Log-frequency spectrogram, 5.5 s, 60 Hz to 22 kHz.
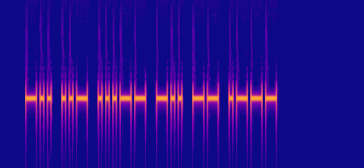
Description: Morse code, heard as a keyed tone, about 22 wpm, 700 Hz. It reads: DU3DMJ
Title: DXCC-100 Call Signs - 6 Characters - Repeated 2x - 22wpm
